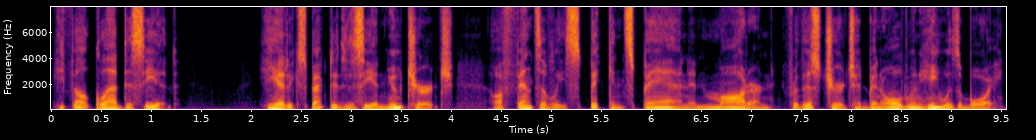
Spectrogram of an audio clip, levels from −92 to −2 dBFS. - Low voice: Yes, low, 125 Hz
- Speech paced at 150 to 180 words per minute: No, average, 195 wpm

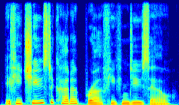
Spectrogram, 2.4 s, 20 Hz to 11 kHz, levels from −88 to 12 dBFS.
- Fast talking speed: Yes, fast, 275 wpm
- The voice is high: Yes, high, 205 Hz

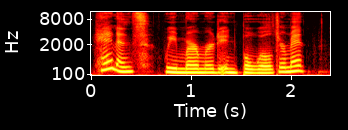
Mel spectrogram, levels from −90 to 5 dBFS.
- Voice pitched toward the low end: No, high, 225 Hz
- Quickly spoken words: No, slow, 125 wpm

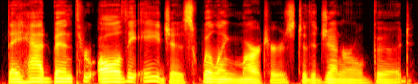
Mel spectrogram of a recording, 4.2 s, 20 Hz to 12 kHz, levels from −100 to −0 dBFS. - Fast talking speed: No, average, 185 wpm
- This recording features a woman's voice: Yes, female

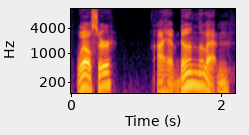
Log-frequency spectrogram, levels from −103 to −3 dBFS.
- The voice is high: No, low, 125 Hz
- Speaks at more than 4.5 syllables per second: Yes, 5.4 syllables/s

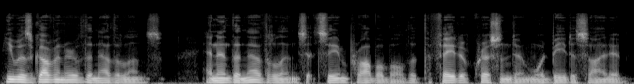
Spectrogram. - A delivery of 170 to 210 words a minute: Yes, average, 200 wpm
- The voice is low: Yes, very low, 90 Hz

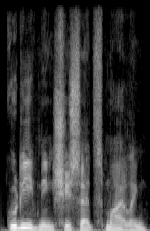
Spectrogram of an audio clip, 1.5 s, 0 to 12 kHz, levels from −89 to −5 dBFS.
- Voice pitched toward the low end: Yes, low, 105 Hz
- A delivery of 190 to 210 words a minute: Yes, average, 200 wpm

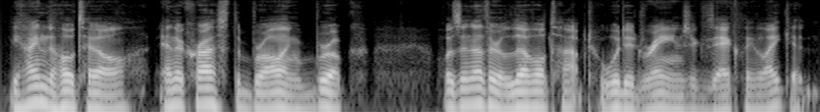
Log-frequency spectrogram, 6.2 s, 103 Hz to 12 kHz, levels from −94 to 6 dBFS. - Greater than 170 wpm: No, average, 165 wpm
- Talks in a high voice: No, low, 120 Hz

